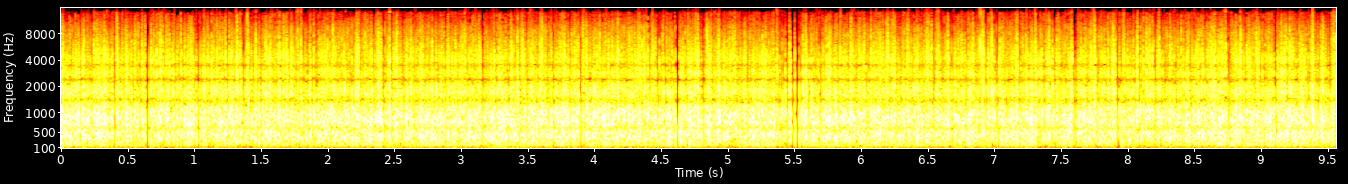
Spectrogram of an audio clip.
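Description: Autogyro in flight: a steady engine drone mixed with the rush of airflow, unchanging throughout.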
